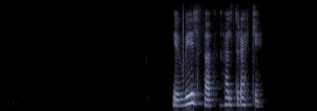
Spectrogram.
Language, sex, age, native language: Icelandic, female, 40-49, Icelandic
